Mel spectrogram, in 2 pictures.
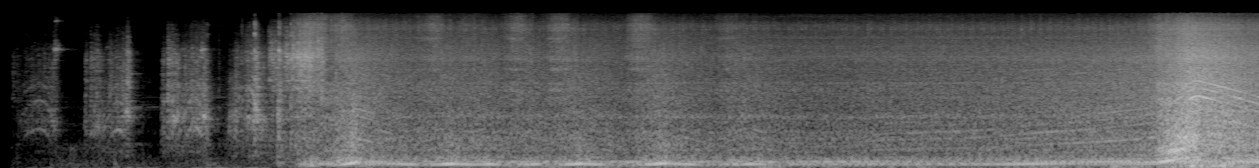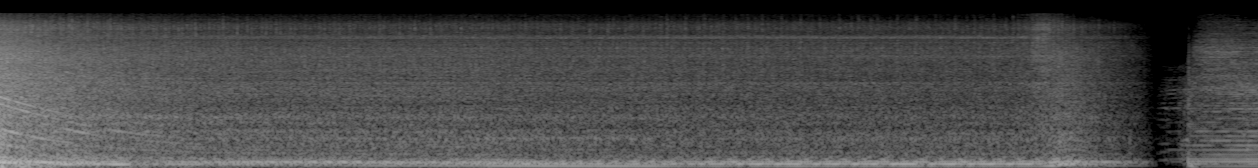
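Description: A few sharp clicks, then a car engine catches about two seconds in and is revved in several quick blips. A car passes loudly about nine seconds in, then an engine runs steadily until the sound cuts off suddenly near the end.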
